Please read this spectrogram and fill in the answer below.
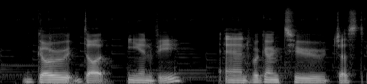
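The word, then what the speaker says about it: godotenv: EnV which Fally enough looks exactly like good EnV but it's actually pronounced go. EnV as in EnV so anyway we've uh acquired go.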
